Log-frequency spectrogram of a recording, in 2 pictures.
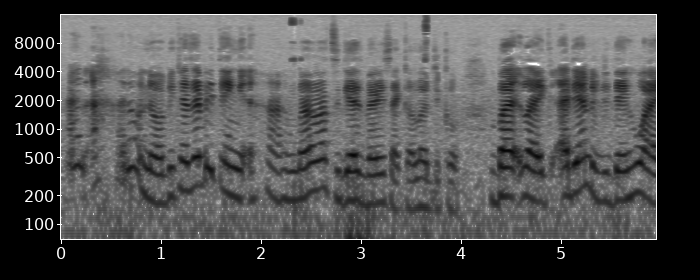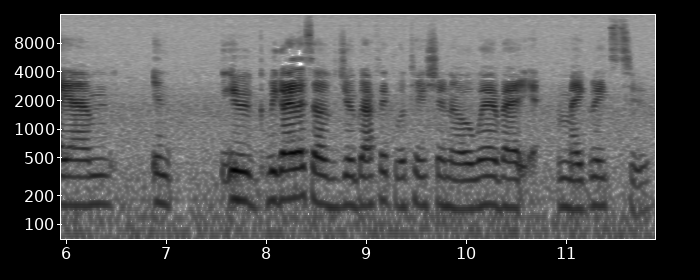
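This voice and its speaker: Co-host, woman from Nigeria, lowish voice, reflective, thinking aloud. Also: lively intonation, a little fast, pushed and bright, a little hiss or hum, low-quality recording. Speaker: podcast co-host. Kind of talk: casual podcast chat.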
